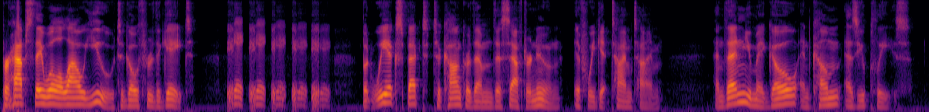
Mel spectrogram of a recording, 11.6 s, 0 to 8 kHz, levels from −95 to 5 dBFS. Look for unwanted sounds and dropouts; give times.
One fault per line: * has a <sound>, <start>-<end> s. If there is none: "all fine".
* has a laugh, 2.8-4.1 s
